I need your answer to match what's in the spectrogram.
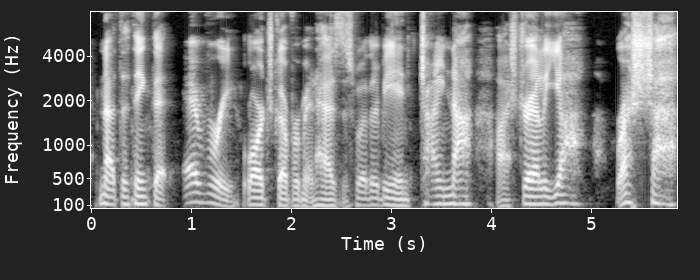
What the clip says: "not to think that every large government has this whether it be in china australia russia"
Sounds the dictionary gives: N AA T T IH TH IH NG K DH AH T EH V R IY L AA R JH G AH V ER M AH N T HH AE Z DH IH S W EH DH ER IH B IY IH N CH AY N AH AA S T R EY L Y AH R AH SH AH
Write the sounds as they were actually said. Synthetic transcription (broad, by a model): N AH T T IH TH IH NG K DH AH T EH V R IY L AA R JH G AH V ER M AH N T HH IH Z DH IH S W EH DH ER B IY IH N CH AY N AH AA S T R EY L Y AH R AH SH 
